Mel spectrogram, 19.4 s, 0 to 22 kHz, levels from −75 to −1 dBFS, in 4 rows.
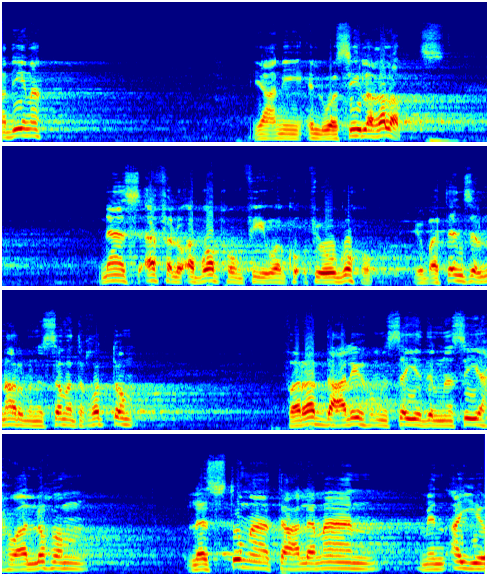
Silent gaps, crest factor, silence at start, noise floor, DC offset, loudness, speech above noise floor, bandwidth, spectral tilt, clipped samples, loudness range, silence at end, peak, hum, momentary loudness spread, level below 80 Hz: none; 14 dB; 0 s; -56 dBFS; under 0.1%; -12 LUFS; 44 dB; 11.5 kHz; -6 dB/octave; under 0.1%; 3 LU; 0 s; 0 dBFS; none; 17 LU; -52 dBFS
